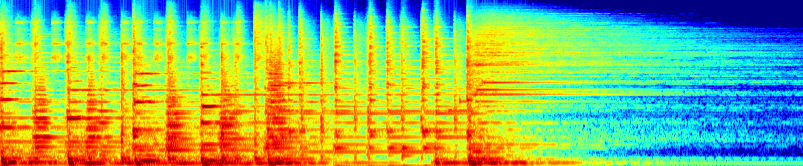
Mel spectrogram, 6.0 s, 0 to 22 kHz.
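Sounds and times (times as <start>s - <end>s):
standard slot machine free spin end sound: 0.0s - 4.1s.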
